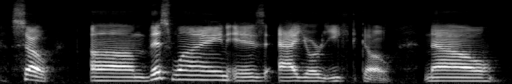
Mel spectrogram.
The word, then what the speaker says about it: Agiorgitiko: t i k o that sounds like phonetically this would sound like what a g or e go um it's actually a or e to go so a your e ti ko eritko um that's the greek wine it's actually the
